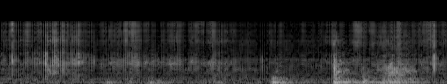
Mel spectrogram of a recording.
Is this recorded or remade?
remade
